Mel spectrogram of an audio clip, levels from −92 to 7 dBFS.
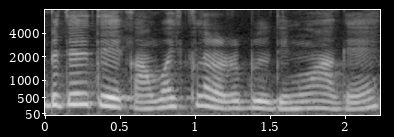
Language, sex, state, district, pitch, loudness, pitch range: Chakma, female, Tripura, West Tripura, 215 Hz, -16 LUFS, 195-260 Hz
